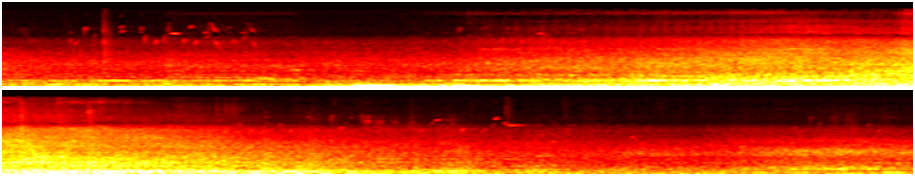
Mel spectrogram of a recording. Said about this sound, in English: I live in Wimborne Minster, a small town in southern England. Much of the soundscape is rather typical of towns of this size, and it's really dominated by the sound of traffic.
